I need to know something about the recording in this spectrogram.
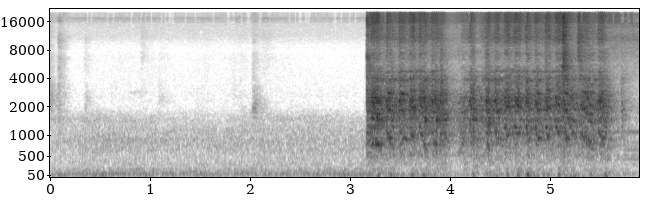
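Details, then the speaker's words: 1991 Kawasaki ZXR750 turbo build, starting attempt with a newly fitted battery: about 2.5 seconds of uneven, lurching cranking kicking back on the starter, no start, still no better; owner suspects crank-trigger interference or plugs, unconfirmed. "no still no better so we have to dig a bit deeper"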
